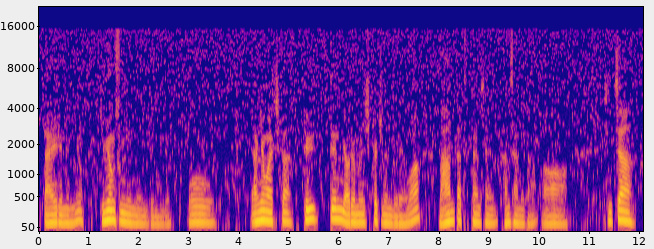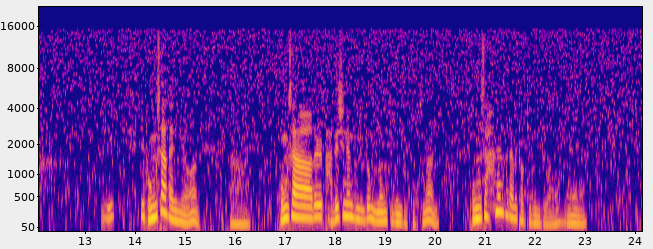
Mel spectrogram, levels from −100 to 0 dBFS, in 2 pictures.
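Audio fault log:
Throughout: overdone noise removal. Aggressive noise reduction gates bands near the noise estimate, leaving near-silent gaps with twinkling specks and removing quiet parts of the voice.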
